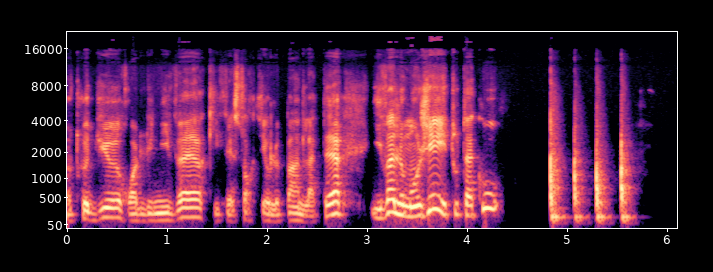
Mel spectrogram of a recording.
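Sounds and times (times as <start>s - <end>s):
speech: 0.0s - 4.4s
firm knocks on a wooden door: 4.8s - 5.8s.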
